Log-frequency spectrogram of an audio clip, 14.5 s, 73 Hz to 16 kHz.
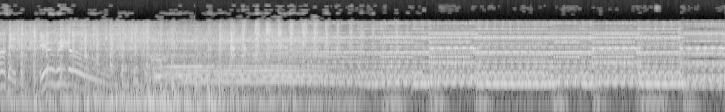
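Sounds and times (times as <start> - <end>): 
locomotive train pulling away with dense mechanical clatter: 0.0 - 14.5
speech: 0.1 - 1.6
sustained whistle-like tone: 3.0 - 7.8.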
